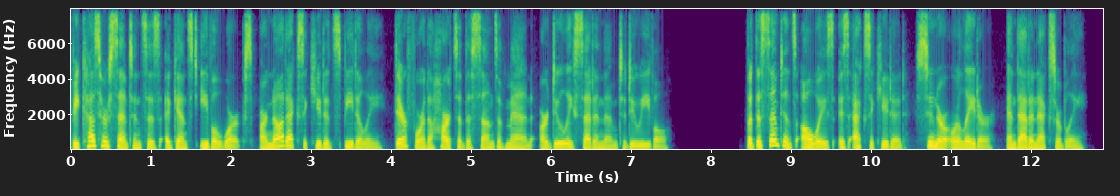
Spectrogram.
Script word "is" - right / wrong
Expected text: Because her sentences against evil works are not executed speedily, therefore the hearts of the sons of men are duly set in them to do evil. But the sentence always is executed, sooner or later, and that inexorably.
right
